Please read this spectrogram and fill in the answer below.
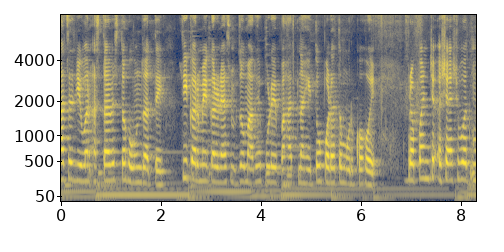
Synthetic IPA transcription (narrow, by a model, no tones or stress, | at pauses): at͡sed͡ʑiʋənəst̪aʋist̪əɦouːnd͡zat̪et̪iːkəɾmekəɾɳjasd͡zomaɡʱepuɽ̤epaɦat̪naɦit̪opəɽət̪muɾkʰəɦoj | pɾəpəɲt͡ɕəəɕaɕʋət̪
